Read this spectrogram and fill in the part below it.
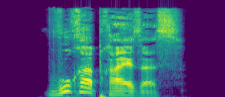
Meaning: genitive of Wucherpreis
- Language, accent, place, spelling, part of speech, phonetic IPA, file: German, Germany, Berlin, Wucherpreises, noun, [ˈvuːxɐˌpʁaɪ̯zəs], De-Wucherpreises.ogg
